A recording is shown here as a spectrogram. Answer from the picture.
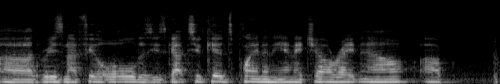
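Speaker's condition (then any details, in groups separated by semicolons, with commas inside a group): No condition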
